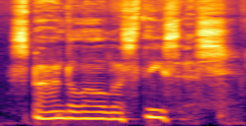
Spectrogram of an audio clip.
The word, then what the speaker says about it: spondylolisthesis: see okay so um spondylolisthesis spun the low was thesis okay so um what's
